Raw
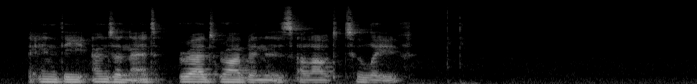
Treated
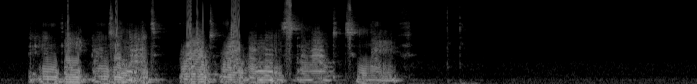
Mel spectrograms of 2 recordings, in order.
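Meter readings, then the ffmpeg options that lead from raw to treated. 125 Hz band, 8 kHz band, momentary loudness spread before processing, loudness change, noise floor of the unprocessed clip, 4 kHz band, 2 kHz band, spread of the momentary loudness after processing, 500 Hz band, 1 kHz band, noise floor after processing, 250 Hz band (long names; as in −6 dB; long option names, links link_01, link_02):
−4.0 dB, −0.5 dB, 7 LU, −0.5 dB, −66 dBFS, 0.0 dB, +4.0 dB, 7 LU, +0.5 dB, +1.0 dB, −62 dBFS, −1.0 dB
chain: -af "aeval=exprs='(mod(7.94*val(0)+1,2)-1)/7.94':channel_layout=same,equalizer=frequency=200:width_type=o:width=0.33:gain=7,equalizer=frequency=1250:width_type=o:width=0.33:gain=-6,equalizer=frequency=3150:width_type=o:width=0.33:gain=-7,aeval=exprs='0.188*(cos(1*acos(clip(val(0)/0.188,-1,1)))-cos(1*PI/2))+0.0841*(cos(7*acos(clip(val(0)/0.188,-1,1)))-cos(7*PI/2))':channel_layout=same,volume=-3.5dB"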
